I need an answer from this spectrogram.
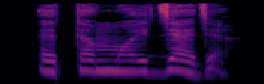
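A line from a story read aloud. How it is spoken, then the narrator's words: Curt, through gritted teeth. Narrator (Russian): сквозь зубы коротко объяснил Оуэн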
